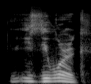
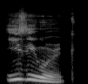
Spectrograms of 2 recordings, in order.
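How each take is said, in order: First: Said in the usual way. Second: Mock New Zealand accent, pitched up. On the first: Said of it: "as they say". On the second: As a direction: say it like a cocky Kiwi boxer. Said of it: "Easy work with the, uh, New Zealand accent".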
